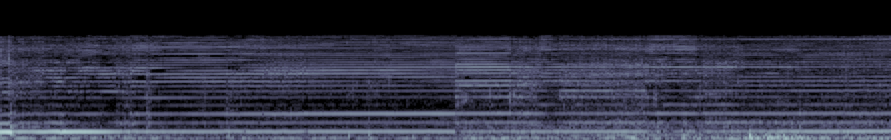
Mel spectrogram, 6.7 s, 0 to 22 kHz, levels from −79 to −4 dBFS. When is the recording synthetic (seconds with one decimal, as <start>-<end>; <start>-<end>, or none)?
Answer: 0.0-1.0; 1.7-2.3; 6.3-6.7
